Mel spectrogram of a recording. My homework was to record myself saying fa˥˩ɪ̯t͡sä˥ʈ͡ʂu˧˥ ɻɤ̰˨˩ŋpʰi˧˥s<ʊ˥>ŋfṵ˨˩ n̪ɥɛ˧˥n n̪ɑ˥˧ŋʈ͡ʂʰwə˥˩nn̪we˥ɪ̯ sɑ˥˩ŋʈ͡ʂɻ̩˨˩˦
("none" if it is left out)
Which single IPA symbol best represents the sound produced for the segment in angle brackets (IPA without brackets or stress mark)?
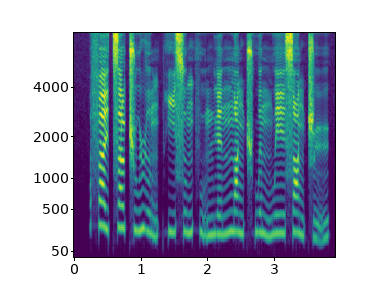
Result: ʊ˧˥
